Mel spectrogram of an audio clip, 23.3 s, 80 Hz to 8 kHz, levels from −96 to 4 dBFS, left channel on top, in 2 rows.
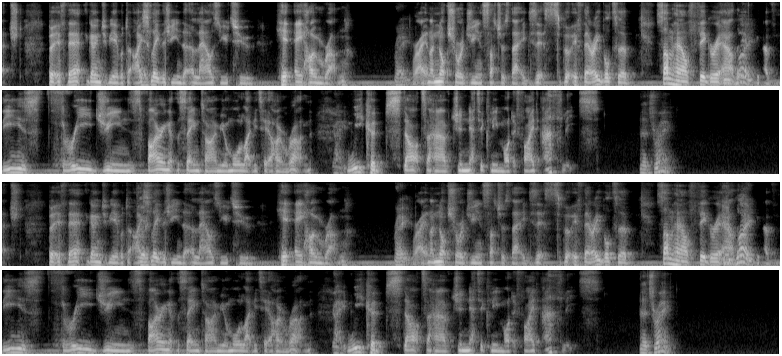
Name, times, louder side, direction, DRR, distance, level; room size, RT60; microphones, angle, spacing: voice 1, 0.0-3.8 4.1-5.2 6.2-11.2 11.4-16.3 16.8-20.6, left 4 dB, 40° left, 0.6 m, -26 dB
sound 1, 3.5-16.4, left 1 dB, 10° left, 1.1 m, -37 dB
voice 2, 10.8-11.3 16.6-16.8 21.2-21.7, right 2 dB, 50° right, 1.2 m, -30 dB
7.0 x 4.8 x 3.7 m
head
